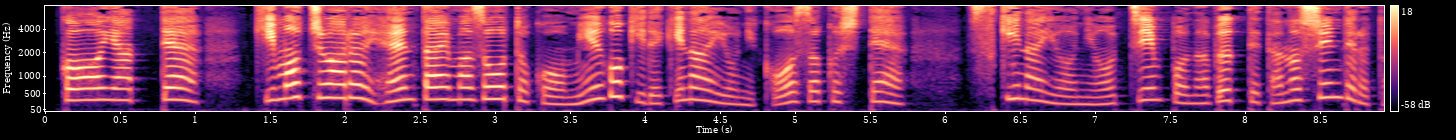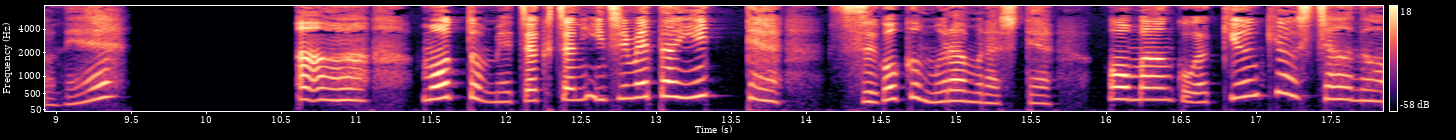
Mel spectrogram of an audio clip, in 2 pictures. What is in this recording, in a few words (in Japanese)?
懲罰中音声, ASMR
